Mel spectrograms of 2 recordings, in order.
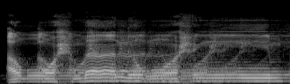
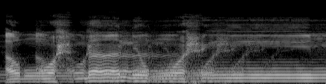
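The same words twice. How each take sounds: Both takes have the same delivery.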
